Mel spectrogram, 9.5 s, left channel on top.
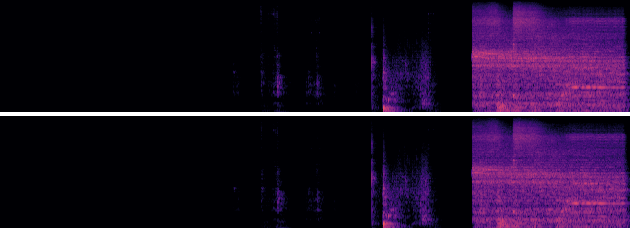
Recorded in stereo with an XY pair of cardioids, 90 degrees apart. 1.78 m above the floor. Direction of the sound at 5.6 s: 15° right.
